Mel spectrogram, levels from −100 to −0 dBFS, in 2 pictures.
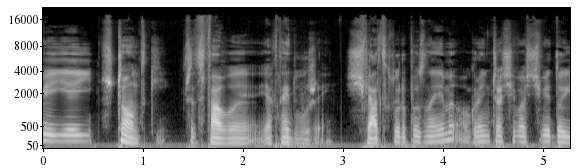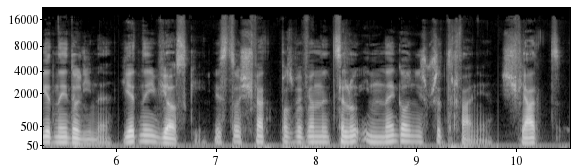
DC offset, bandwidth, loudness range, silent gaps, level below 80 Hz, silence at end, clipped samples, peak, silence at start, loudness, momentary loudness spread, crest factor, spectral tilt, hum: under 0.1%; 18 kHz; 3 LU; none; -44 dBFS; 0 s; under 0.1%; -2 dBFS; 0 s; -25 LUFS; 11 LU; 22 dB; -4.5 dB/octave; none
